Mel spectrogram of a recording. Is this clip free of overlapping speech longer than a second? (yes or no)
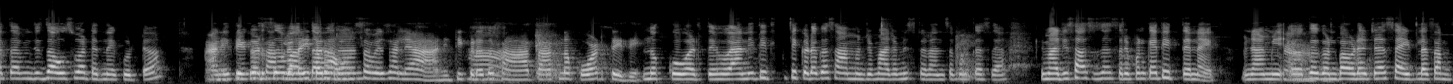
no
